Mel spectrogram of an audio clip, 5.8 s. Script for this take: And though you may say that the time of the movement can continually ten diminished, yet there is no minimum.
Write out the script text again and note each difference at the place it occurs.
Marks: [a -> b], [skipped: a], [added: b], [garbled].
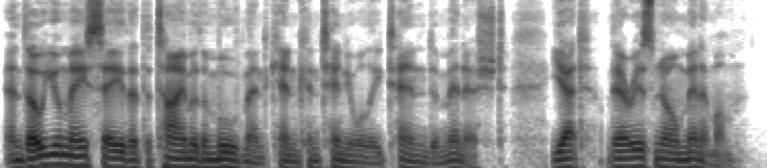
And though you may say that the time of the movement can continually ten diminished, yet there is no minimum.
